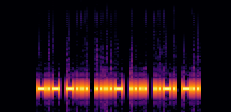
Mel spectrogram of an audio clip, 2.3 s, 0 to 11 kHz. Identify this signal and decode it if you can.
Morse code, heard as a keyed tone, about 50 wpm, 700 Hz. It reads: KB4HFD
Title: USA Call Signs - 6 Characters - 50wpm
